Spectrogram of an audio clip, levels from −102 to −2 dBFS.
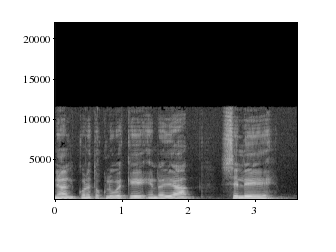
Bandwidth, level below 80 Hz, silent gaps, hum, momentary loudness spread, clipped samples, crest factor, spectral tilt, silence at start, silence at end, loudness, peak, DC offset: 11.5 kHz; -66 dBFS; none; none; 8 LU; under 0.1%; 16 dB; -5 dB/octave; 0 s; 0.25 s; -27 LUFS; -12 dBFS; under 0.1%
